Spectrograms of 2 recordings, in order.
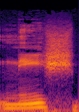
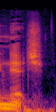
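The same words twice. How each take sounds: First: It is said with a long ee and sh. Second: It is said with a short i and tch. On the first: This is the French way the word is supposed to sound. "I tried to start pronouncing that niche because I think it's a French word" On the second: This is how the speaker, from the South, says it. "I'm from the South, and I can't make myself do it. So I say niche"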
